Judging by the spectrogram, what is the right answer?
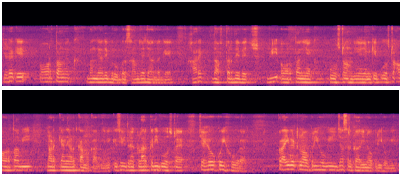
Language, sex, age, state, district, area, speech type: Punjabi, male, 30-45, Punjab, Bathinda, rural, spontaneous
